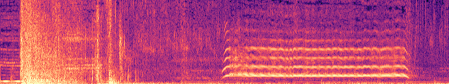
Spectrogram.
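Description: A gunshot rings out as a loud, sharp blast, and a second crack follows about a second later. A sustained, high-pitched wailing cry then holds for a couple of seconds before cutting off.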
